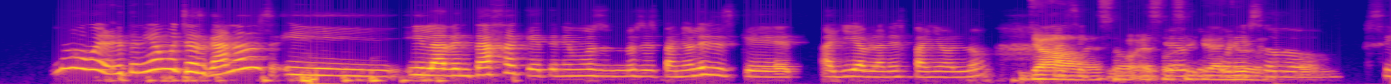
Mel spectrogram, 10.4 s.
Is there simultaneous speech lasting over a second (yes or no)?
yes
